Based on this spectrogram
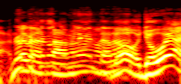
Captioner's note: speaking In Foreign Language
